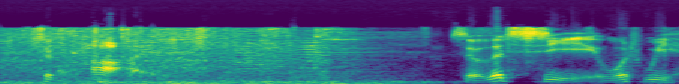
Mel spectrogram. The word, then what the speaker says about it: Takei: George Takai. Not Takei, Bill. Pronounced Takai.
